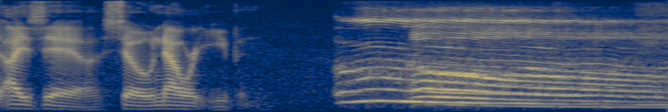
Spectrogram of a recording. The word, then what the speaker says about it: Isaiah: And also, my name is pronounced Isaiah, so now we're even.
